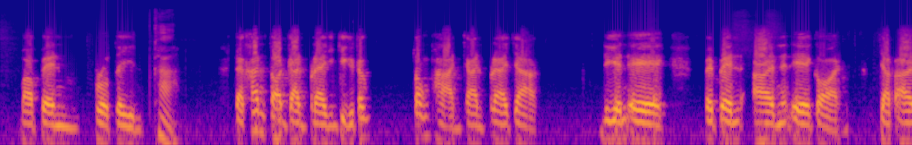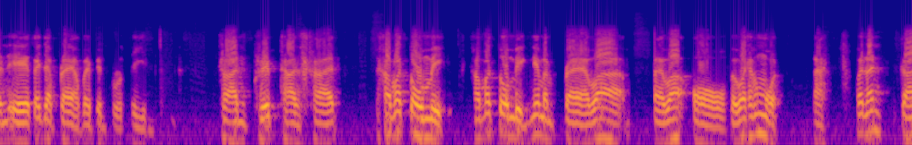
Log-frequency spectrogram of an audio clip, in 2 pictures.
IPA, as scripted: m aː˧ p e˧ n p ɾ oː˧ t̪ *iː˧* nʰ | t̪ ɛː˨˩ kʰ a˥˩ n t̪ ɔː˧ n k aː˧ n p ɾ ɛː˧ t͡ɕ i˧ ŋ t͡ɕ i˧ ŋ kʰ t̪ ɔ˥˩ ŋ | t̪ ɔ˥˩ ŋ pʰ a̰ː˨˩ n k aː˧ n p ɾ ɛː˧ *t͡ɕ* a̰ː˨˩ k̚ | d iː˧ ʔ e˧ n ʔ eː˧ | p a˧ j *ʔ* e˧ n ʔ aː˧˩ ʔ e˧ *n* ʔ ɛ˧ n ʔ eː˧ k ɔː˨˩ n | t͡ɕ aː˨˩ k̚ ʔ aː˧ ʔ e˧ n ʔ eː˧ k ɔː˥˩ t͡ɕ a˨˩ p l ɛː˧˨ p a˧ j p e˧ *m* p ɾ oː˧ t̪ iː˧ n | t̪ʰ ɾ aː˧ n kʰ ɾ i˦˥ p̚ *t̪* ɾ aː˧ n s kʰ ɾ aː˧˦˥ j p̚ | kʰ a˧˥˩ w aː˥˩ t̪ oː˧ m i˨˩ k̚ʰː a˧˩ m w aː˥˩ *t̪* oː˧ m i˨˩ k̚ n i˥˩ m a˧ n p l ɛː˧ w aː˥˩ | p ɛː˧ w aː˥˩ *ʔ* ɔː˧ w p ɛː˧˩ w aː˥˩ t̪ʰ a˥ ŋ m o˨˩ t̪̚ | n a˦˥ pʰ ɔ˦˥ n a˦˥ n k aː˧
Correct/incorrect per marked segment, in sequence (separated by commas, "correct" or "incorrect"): correct, correct, incorrect, correct, incorrect, incorrect, correct, correct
